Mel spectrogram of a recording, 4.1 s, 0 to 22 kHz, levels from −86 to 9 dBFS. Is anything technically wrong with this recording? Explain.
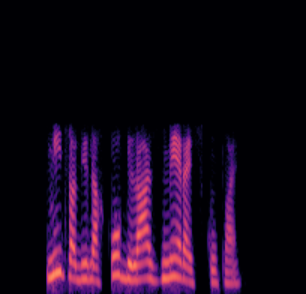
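Yes. Throughout the speech, the G.729 codec damage is plainly audible. The codec rebuilds each 10 ms frame from a vocal tract filter, a pitch predictor and a few pulses. Nothing above 3.8 kHz survives. The voice sounds muffled, rough and slightly synthetic, which fits 8 kbit/s.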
